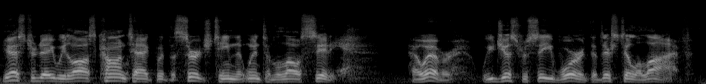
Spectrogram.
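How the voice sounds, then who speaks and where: An actor playing a serious male shelter leader in a game, briefing a rescue mission in a grave, measured way. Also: mid-range voice, bright, forceful tone, slight background noise, close to an everyday voice. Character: serious male shelter commander, steady and grim. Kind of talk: game cutscene voice acting.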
